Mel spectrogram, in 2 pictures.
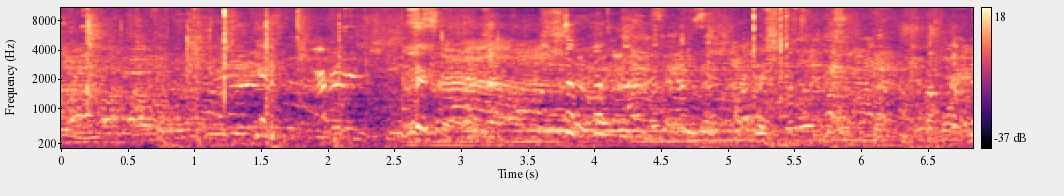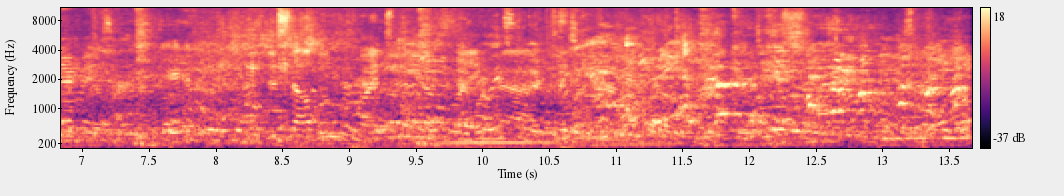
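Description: A crowd of men and women chatter and laugh in an echoing hall.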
